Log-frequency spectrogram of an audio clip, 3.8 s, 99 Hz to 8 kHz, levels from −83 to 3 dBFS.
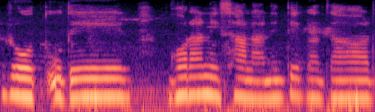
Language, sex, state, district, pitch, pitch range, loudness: Chakma, female, Tripura, Unakoti, 180 Hz, 175-190 Hz, -16 LUFS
